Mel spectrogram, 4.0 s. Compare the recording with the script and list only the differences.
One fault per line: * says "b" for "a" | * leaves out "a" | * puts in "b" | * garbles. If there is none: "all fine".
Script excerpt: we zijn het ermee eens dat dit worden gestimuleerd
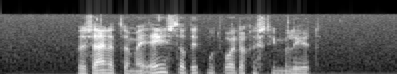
* puts in "moet"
